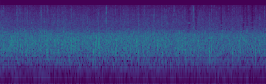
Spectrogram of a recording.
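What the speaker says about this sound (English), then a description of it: "A loud round of applause." An inauguration audience gives a loud, steady round of applause, many hands clapping continuously throughout, with no speech over it.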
